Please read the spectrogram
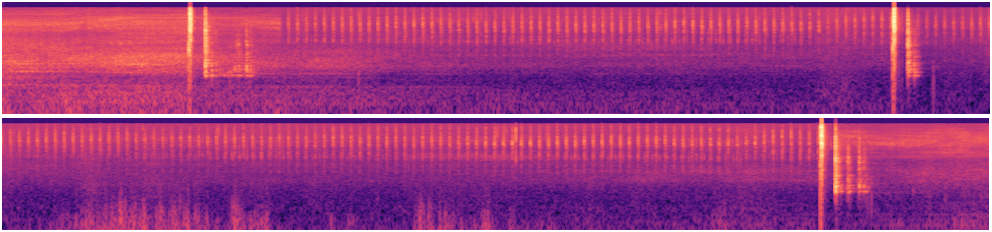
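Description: Three slingshot shots about ten seconds apart, each a sharp snap of the released bands; the first and last are followed a fraction of a second later by a second crack with a short ring as the shot strikes the target. A passing vehicle rumbles under the first few seconds.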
